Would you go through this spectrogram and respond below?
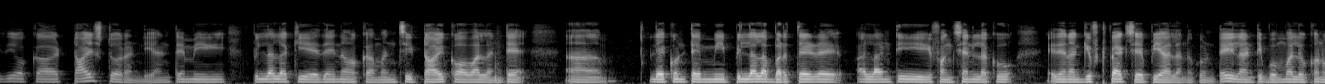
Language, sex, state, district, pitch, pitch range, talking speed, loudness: Telugu, male, Andhra Pradesh, Anantapur, 120 Hz, 115-125 Hz, 130 wpm, -21 LUFS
